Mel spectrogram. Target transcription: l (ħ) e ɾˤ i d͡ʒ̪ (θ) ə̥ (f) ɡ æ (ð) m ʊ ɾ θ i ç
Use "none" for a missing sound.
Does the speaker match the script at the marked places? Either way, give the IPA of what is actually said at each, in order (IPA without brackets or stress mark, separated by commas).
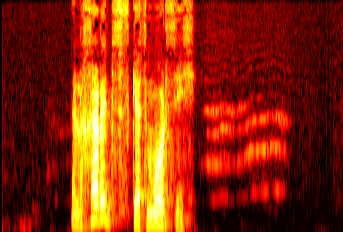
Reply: χ, θ, f, θ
